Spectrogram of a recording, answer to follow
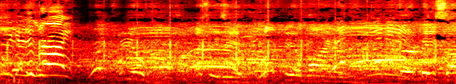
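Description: Baseball stadium crowd cheering and yelling, many voices shouting over one another, with a few louder voices close by in the first second.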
